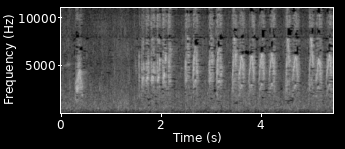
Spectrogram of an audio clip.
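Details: Long-tailed shrike master song with rich fill-in phrases for training songbirds: one lone note, then a fast run of harsh, buzzy, chattering bursts, about three per second, each sharp and high-pitched.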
